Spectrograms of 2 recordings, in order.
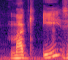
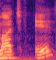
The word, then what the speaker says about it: Mach-E: Mach-E, si lo pronunciamos en inglés. – Correcto. – Mach-E, si lo pronunciamos en español, que será una SUV totalmente eléctrica, inspirada nada más y nada menos que en el Mustang.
